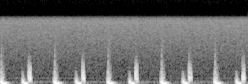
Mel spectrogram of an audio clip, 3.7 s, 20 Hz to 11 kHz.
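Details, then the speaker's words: Regular heartbeat near 75 a minute with a sharp, crisp, high-pitched extra sound in mid-diastole after the second sound, best heard with the diaphragm: an opening snap, indicating mitral stenosis. "And this sound, this is an opening snap. And this is great for exams because it only comes with one diagnosis, and that is mitral stenosis."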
